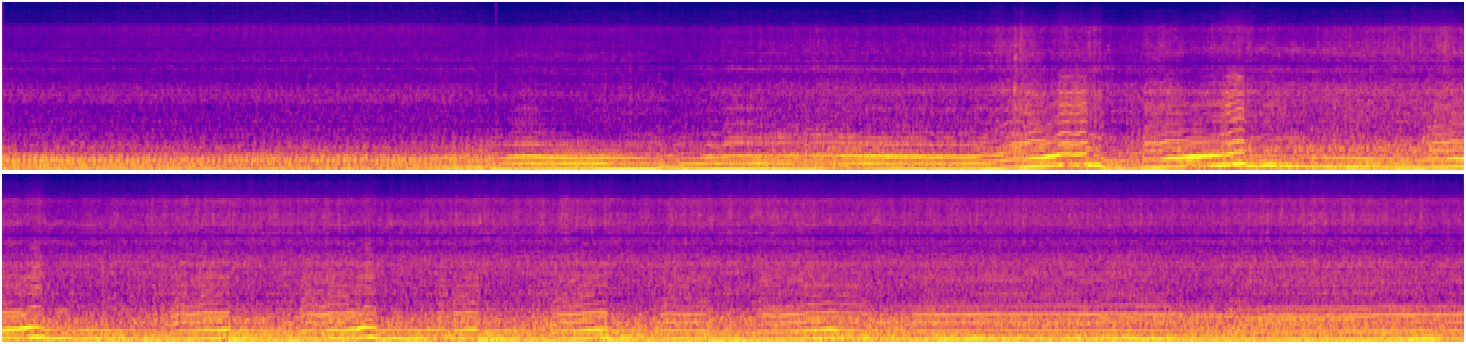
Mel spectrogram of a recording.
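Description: Onboard sound of an open-wheel dirt-track race car's engine. It idles low for about four seconds, then picks up and runs at a steady moderate speed around the oval, its pitch dipping and rising again every couple of seconds as the throttle is eased for the turns.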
